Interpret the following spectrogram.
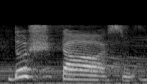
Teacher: ದುಷ್ಟಾಸು ದು ಮೇಲೆ ಆಘಾತ.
